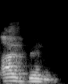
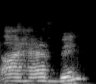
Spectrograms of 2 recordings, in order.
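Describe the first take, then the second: First: The word 'have' is contracted onto 'I'. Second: The word 'have' is said in full. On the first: The speaker calls it right. "say I've been" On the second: The speaker calls it wrong. "instead of saying I have been"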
